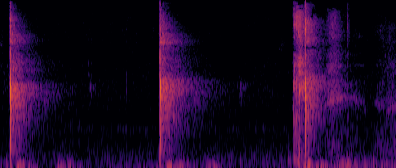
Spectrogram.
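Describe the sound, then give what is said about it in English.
Three crisp finger snaps, spaced roughly a second apart, each a sharp bright click with a short ringing tail; the last one sounds slightly fuller. No talking, only faint background noise between snaps. “I'm snapping.”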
